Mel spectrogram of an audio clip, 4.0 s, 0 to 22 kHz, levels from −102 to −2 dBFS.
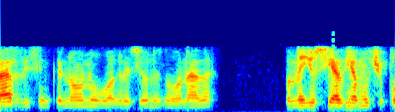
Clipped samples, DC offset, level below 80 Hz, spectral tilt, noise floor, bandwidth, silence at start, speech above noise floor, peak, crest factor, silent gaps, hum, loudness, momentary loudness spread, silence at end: under 0.1%; under 0.1%; -76 dBFS; 1.5 dB/octave; -84 dBFS; 7 kHz; 0 s; 62 dB; 0 dBFS; 22 dB; none; none; -21 LUFS; 17 LU; 0 s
